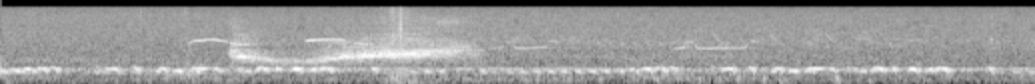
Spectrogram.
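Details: A male black grouse lekking on a bog gives a steady, low bubbling coo throughout, broken by one loud, harsh hissing sneeze near the start; faint higher calls sound in the background.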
